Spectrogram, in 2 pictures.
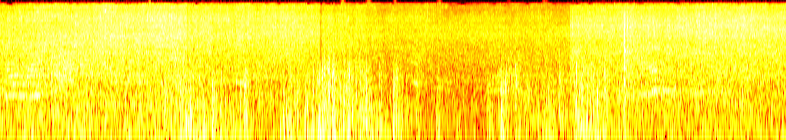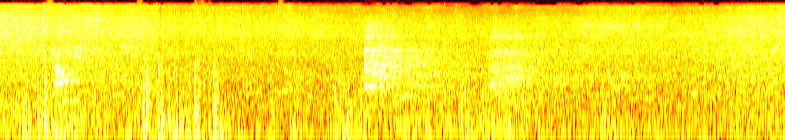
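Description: Track bikes riding past on the wooden velodrome boards: a continuous rumbling whoosh of tyres on wood that swells as riders and a bunch go by, echoing in a large hall. Voices call out briefly a few times.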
